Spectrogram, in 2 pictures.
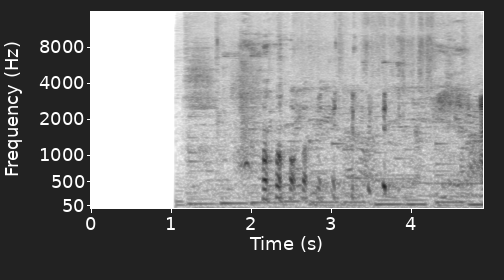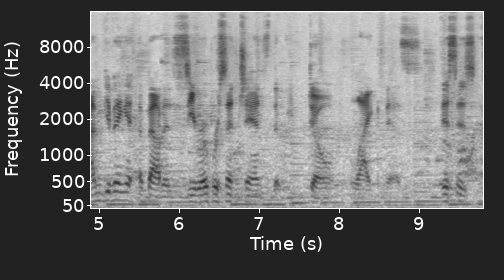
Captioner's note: giddy laughter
